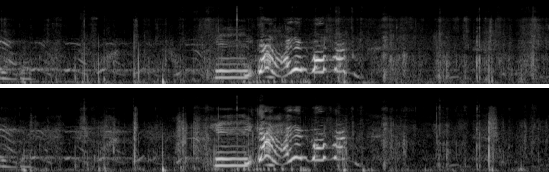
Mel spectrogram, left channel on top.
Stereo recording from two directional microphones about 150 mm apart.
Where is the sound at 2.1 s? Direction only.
40° right (ahead or behind).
